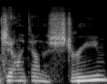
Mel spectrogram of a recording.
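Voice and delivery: high, fully voiced stage whisper kept out loud. Retelling a funny quote from a show: imitating Vito half-whispering. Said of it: "And he whispers".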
